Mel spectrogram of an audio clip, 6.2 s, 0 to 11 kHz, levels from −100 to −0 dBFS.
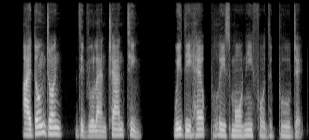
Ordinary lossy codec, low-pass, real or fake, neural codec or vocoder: none; 9.9 kHz; fake; codec, 16 kHz in and 24 kHz out, 0.4 kbps, LongCat-Audio-Codec, two codebook decoder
